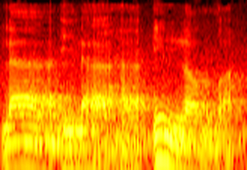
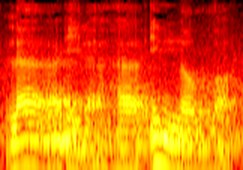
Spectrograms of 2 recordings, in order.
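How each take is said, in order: The two takes are said the same way.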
